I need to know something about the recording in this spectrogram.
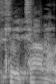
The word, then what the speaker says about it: Caetano: the other side of the computer is Nelson Kitano I wait Nelson how do you pronounce your name I just want to make sure I get it right it is kaano yeah no you have perfect pronunciation so that's that's awesome you're one of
